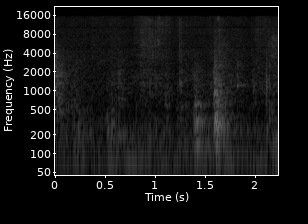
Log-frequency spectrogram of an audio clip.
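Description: Near silence: room tone with a low steady hum and two faint, short knocks about a second and a half in.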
